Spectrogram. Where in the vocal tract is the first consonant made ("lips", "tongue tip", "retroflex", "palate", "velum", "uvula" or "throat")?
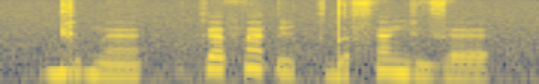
velum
